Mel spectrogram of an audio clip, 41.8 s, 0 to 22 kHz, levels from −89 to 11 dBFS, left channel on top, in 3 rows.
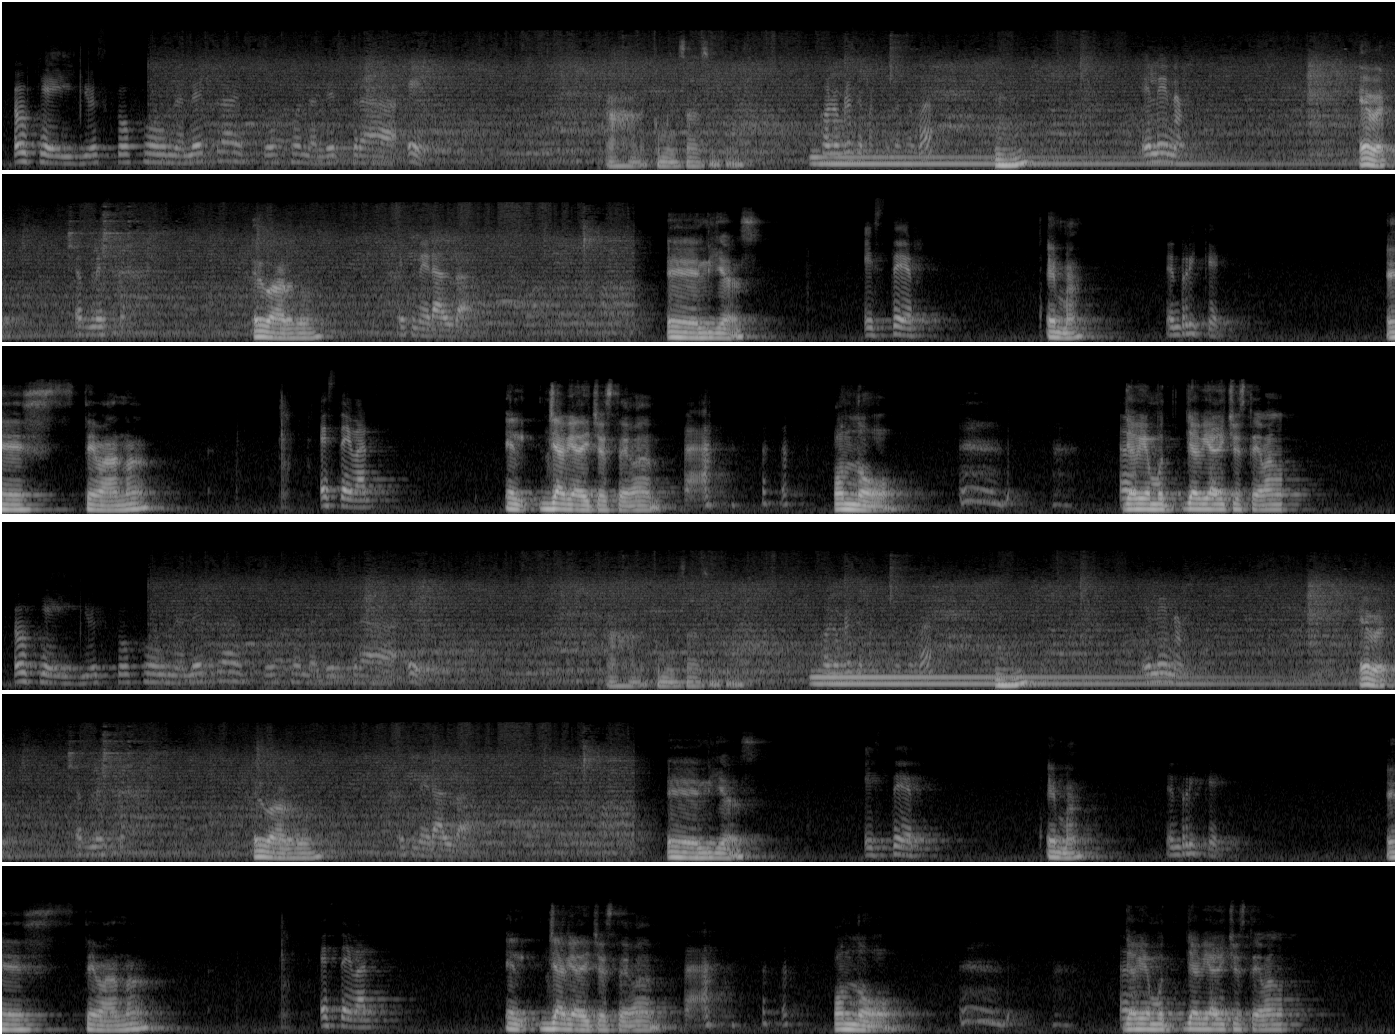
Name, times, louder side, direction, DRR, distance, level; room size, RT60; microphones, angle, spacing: voice 1, 0.1-4.3 8.2-9.4 11.4-11.9 14.7-15.2 17.9-18.7 22.6-23.1 25.6-26.1 31.0-31.6 34.7-35.1 35.5-35.8 37.4-38.0 38.4-38.6 39.0-39.3 39.9-40.1, left 4 dB, 90° left, 9 dB, 2.2 m, -40 dB
sound 1, 1.5-20.3, left 1 dB, 5° left, 2.7 m, -47 dB
voice 2, 6.0-7.4 9.9-10.3 13.6-13.9 16.4-17.2 20.6-21.5 24.4-24.8 27.8-28.4 28.7-29.4 30.7-30.8 32.9-34.5 36.2-36.8 39.1-40.7, left 3 dB, 45° left, 12 dB, 0.8 m, -29 dB
Piano, 8.1-14.8, right 2 dB, 15° right, 5.5 m, -40 dB
29.0 x 19.5 x 8.2 m, 1.0 s
head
